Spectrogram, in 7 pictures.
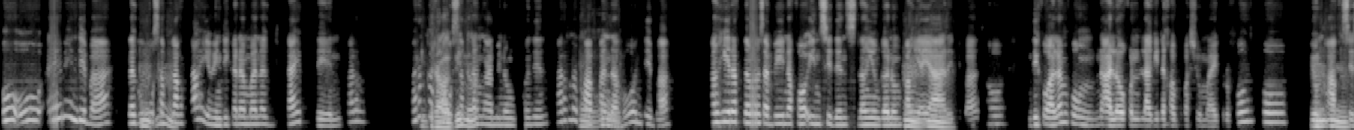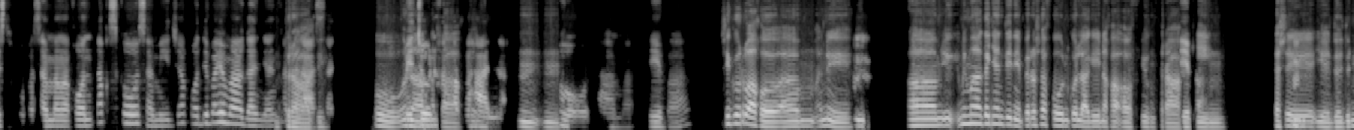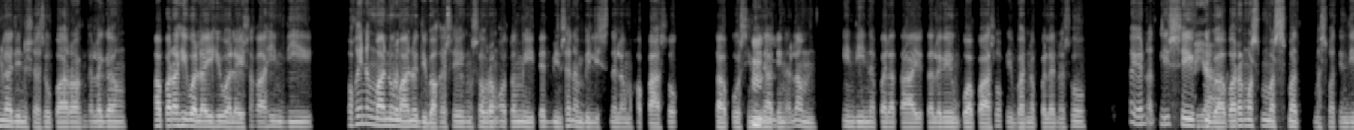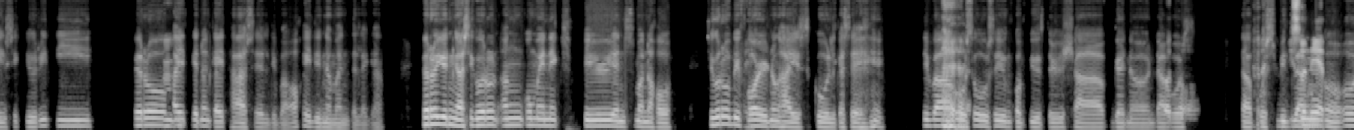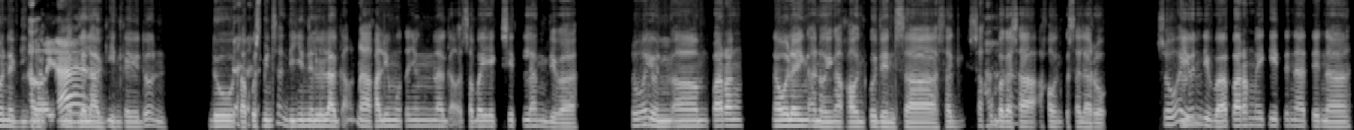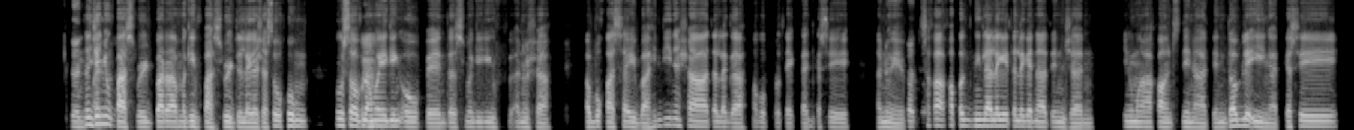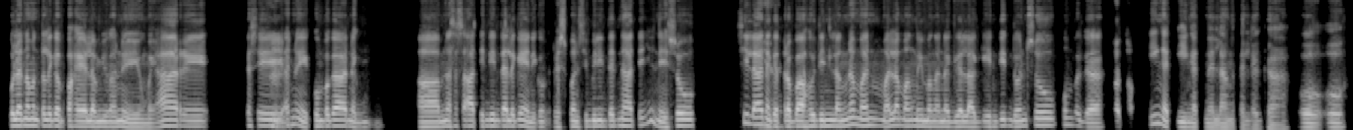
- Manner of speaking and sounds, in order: chuckle; chuckle; laugh
- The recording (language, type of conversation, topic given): Filipino, unstructured, Paano mo pinangangalagaan ang iyong pribasiya sa internet?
